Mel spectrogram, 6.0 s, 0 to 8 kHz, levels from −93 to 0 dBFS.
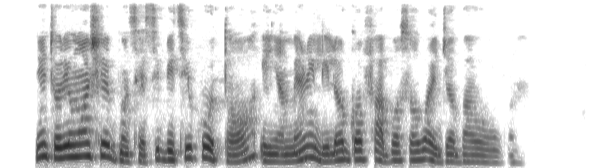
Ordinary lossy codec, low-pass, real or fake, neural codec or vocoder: none; 7.2 kHz; real; none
